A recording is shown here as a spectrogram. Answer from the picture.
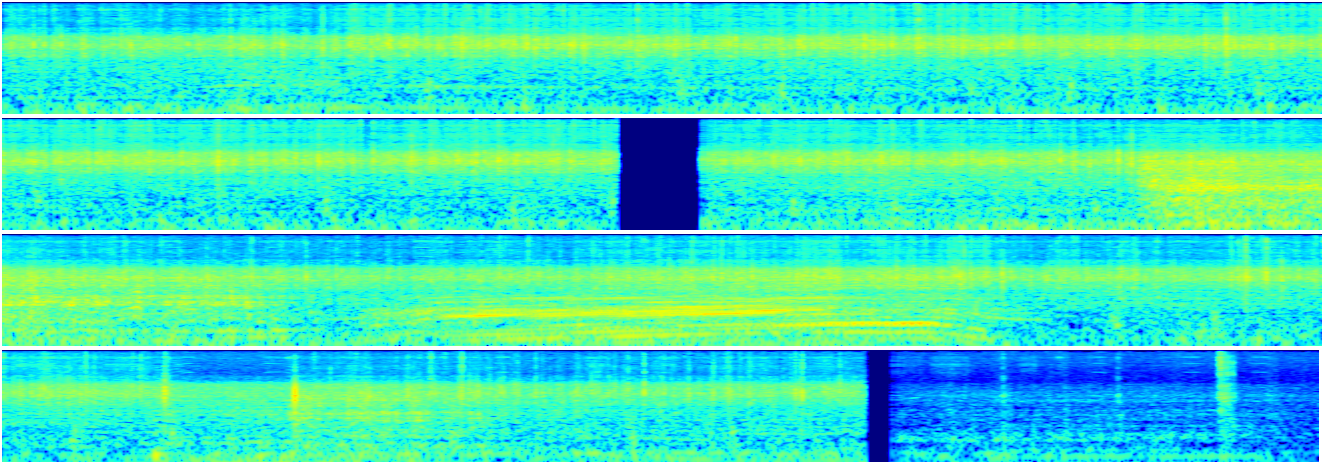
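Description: Steady tyre and road noise of a car driving on rain-soaked, flooded pavement, heard from inside the cabin. After a cut, a loud rush of water spray rises about halfway through as the car ploughs through deep standing water, followed by a few seconds of a louder pitched sound.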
